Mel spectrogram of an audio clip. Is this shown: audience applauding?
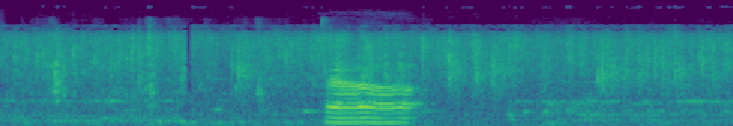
no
